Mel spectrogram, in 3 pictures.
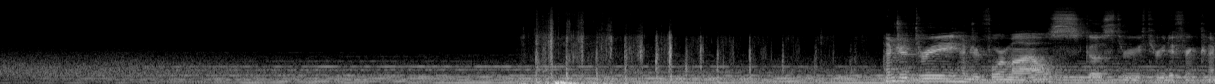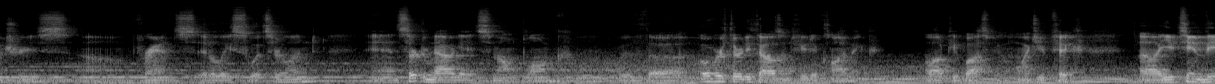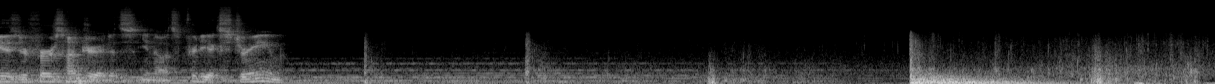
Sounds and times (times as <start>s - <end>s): Music: 0.4s - 34.1s
Speech: 8.8s - 27.2s.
